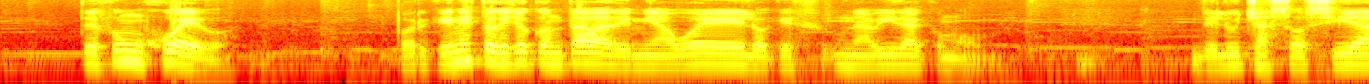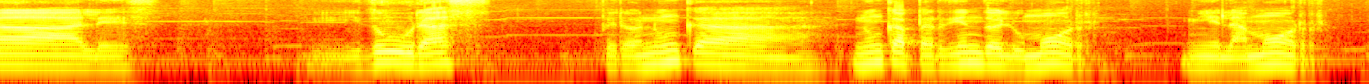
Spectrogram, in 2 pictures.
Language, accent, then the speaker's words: Spanish; Wilde, Buenos Aires Province, Argentina; En Wilde. En un barrio.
